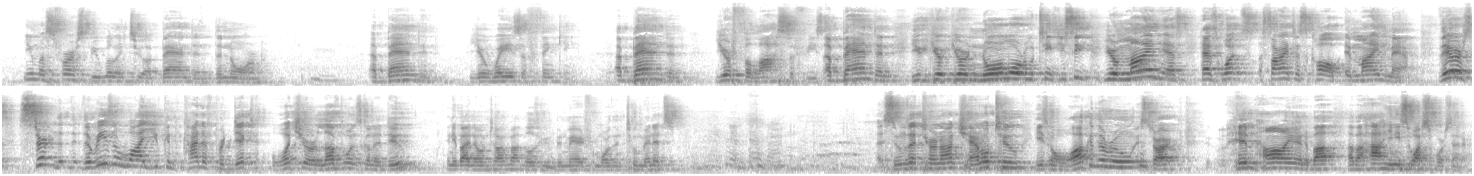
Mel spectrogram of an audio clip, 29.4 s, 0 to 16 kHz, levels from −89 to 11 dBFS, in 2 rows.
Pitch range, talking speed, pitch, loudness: 150-210 Hz, 195 wpm, 175 Hz, -33 LUFS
